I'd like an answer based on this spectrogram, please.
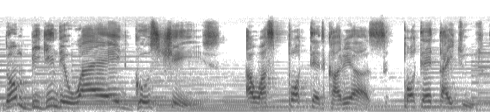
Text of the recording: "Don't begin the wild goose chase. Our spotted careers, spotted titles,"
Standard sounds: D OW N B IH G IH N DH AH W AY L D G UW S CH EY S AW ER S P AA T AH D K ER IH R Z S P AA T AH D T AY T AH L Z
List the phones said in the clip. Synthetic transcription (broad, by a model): D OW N B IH G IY N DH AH W AY D G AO S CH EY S AW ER S P AA T AH D K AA R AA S P AA T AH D T AY T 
